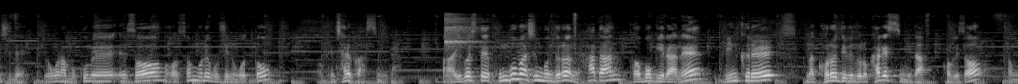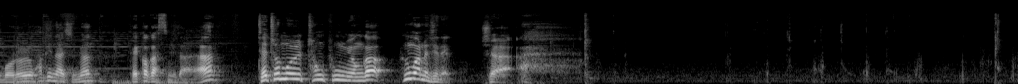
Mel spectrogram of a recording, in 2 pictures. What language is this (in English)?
Korean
